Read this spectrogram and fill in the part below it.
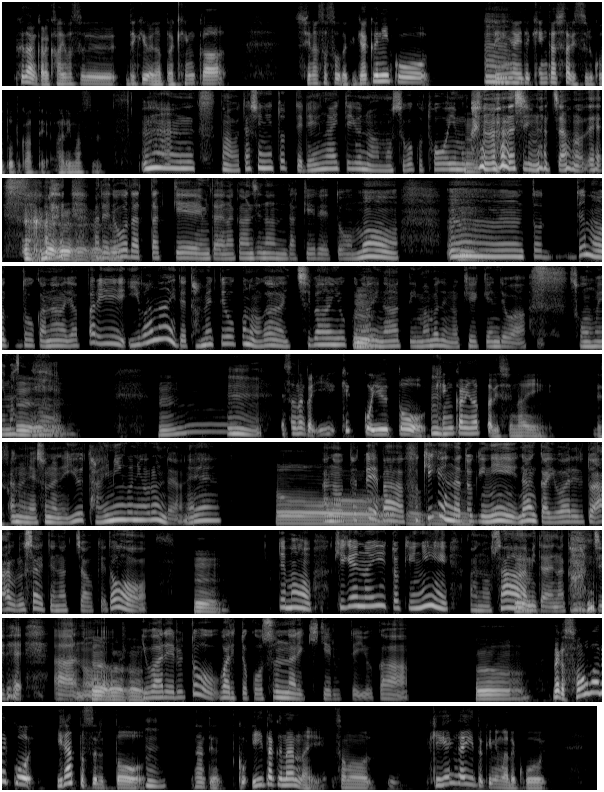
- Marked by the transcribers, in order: tapping; laughing while speaking: "遠い昔の話になっちゃうので、あれ"; laugh; other background noise; drawn out: "うーん"; drawn out: "ああ"; laughing while speaking: "感じで"
- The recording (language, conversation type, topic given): Japanese, unstructured, 恋愛でいちばんイライラすることは何ですか？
